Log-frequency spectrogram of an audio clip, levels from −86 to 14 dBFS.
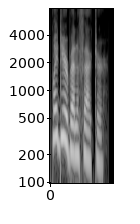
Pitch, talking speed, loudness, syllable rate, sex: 225 Hz, 140 wpm, -15 LUFS, 5.6 syllables/s, female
